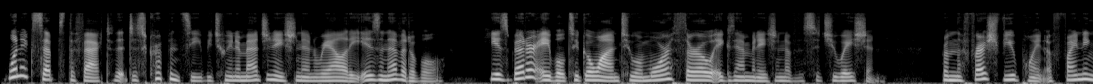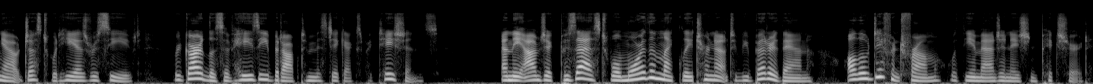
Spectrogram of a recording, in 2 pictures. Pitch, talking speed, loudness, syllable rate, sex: 190 Hz, 185 wpm, -21 LUFS, 6.1 syllables/s, female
